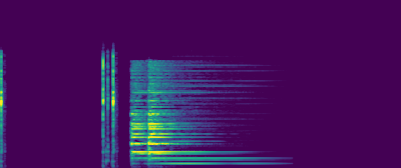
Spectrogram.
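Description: Sound effects for an animated subscribe button: a mouse click, a quick double click about a second in, then a bright bell ding that rings out for about a second and a half, the notification-bell chime.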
